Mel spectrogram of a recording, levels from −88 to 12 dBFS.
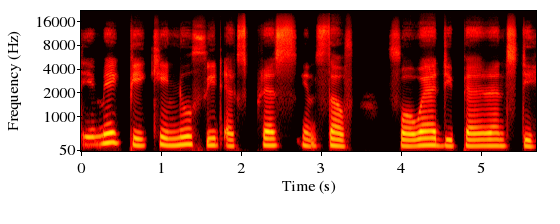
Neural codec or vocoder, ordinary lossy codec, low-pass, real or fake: autoencoder, 48 kHz, 32 numbers a frame, DAC-VAE, trained on Japanese speech; none; none; fake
